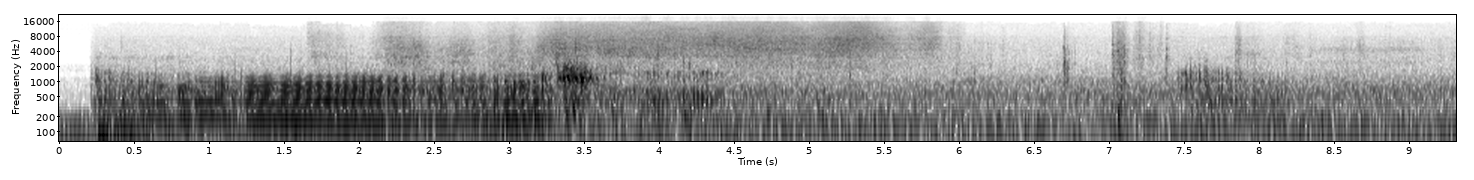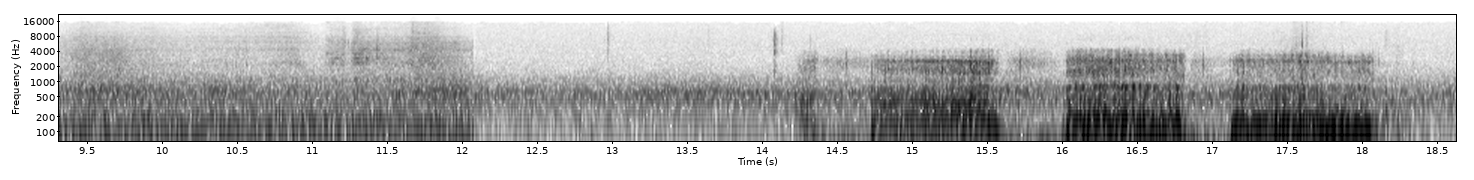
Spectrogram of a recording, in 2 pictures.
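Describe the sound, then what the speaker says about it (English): Low, rumbling growls from wild canids outside a tent at night rise and fall over several seconds, close and fairly loud, with rustling and scattered knocks around them. "There's something growling at me."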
